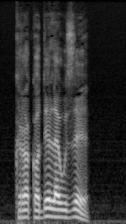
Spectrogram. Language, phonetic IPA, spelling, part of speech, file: Polish, [ˌkrɔkɔˈdɨlɛ ˈwzɨ], krokodyle łzy, phrase, Pl-krokodyle łzy.ogg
